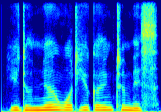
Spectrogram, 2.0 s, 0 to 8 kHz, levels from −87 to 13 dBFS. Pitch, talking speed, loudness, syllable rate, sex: 170 Hz, 240 wpm, -15 LUFS, 4.8 syllables/s, female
